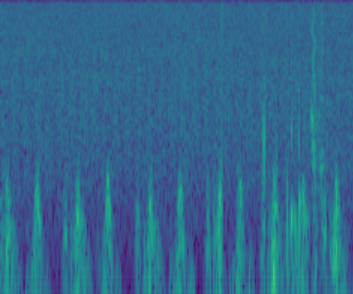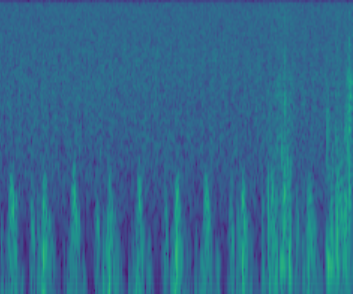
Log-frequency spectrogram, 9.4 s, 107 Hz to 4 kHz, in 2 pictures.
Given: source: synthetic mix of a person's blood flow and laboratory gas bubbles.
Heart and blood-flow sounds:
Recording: Doppler ultrasound of blood flow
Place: precordium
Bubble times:
3.47-3.55 s: bubbles
3.65-3.71 s: bubbles
3.79-4.03 s: bubbles
4.12-4.34 s: bubbles
8.19-8.63 s: bubbles
9.03-9.43 s: bubbles
From the record:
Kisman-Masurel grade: 223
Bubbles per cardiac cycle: several, 3 to 8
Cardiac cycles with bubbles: 10 to 50%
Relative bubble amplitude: loud (0.450 to 0.775)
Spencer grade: 2 (many but less than half of the cardiac periods contain bubble signals, singularly or in groups)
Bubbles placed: anywhere in the cardiac cycle

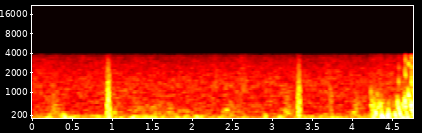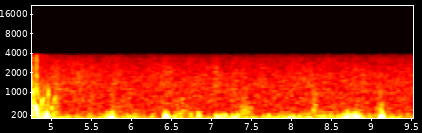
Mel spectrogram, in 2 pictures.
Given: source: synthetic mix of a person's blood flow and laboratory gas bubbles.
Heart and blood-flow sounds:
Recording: Doppler ultrasound of blood flow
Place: subclavian vein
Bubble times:
4.21-5.08 s: bubbles
From the record:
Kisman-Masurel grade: 212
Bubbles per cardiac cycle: several, 3 to 8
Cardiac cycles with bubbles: 1 to 10%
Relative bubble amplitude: moderate (0.250 to 0.450)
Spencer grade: 1 (occasional bubble signal discernible with the cardiac motion signal, with majority of cardiac periods free of bubbles)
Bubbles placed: anywhere in the cardiac cycle

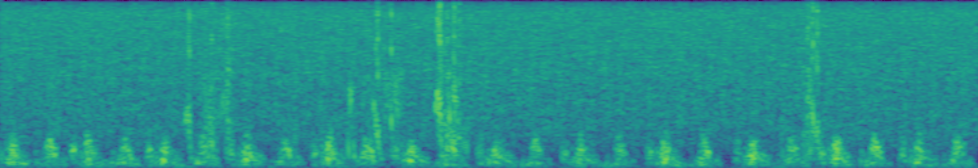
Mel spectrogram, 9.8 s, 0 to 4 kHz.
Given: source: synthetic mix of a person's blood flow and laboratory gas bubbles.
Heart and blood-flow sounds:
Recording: Doppler ultrasound of blood flow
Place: precordium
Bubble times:
1.83-2.33 s: bubbles
3.39-4.05 s: bubbles
4.33-4.74 s: bubbles
7.80-7.86 s: bubbles
8.02-8.25 s: bubbles
From the record:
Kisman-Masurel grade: 221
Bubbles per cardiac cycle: several, 3 to 8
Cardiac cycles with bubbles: 10 to 50%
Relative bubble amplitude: barely perceptible (0.100 to 0.250)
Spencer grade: 2 (many but less than half of the cardiac periods contain bubble signals, singularly or in groups)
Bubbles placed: only in the low amplitude regions of the cardiac cycle

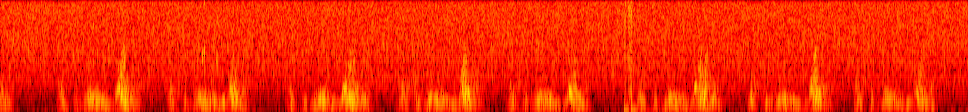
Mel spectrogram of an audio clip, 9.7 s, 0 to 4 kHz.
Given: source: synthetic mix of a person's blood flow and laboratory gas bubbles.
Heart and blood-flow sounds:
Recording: Doppler ultrasound of blood flow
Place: precordium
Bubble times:
2.00-2.22 s: bubbles
From the record:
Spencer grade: 2 (many but less than half of the cardiac periods contain bubble signals, singularly or in groups)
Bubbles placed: only in the low amplitude regions of the cardiac cycle

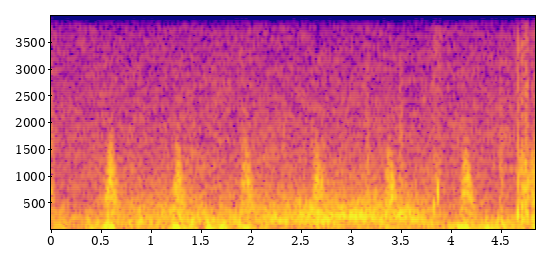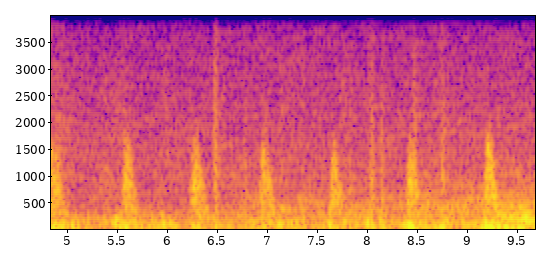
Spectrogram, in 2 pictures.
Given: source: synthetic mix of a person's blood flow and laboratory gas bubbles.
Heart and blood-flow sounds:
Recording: Doppler ultrasound of blood flow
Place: subclavian vein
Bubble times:
3.79-3.90 s: bubbles
4.62-4.88 s: bubbles
From the record:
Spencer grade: 2 (many but less than half of the cardiac periods contain bubble signals, singularly or in groups)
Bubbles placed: anywhere in the cardiac cycle

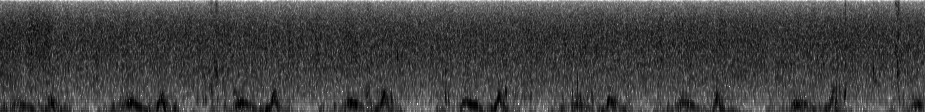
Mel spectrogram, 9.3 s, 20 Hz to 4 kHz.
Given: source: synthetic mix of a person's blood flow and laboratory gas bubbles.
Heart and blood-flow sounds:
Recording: Doppler ultrasound of blood flow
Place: precordium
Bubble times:
1.95-2.22 s: bubbles
2.33-2.43 s: bubbles
3.63-3.75 s: bubbles
3.87-4.04 s: bubbles
4.43-4.54 s: bubbles
5.03-5.11 s: bubbles
5.14-5.34 s: bubbles
5.69-5.98 s: bubbles
8.34-8.51 s: bubbles
8.70-8.79 s: bubbles
8.95-9.04 s: bubbles
From the record:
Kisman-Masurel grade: 232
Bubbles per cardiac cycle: several, 3 to 8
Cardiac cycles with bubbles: 50 to 99%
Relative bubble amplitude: moderate (0.250 to 0.450)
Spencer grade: 3 (all of the cardiac periods contain showers or single bubble signals, but not dominating or overriding the cardiac motion signals)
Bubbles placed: anywhere in the cardiac cycle

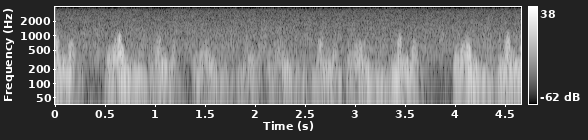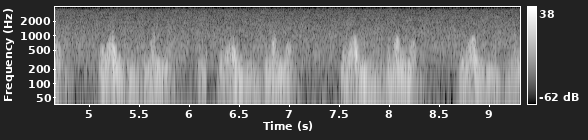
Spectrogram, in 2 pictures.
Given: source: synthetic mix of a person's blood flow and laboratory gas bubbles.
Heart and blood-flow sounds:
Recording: Doppler ultrasound of blood flow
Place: precordium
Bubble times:
no bubbles
From the record:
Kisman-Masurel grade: 000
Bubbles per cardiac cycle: 0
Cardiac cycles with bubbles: 0%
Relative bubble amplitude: no bubbles discernible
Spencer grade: 0 (complete lack of bubble signals)

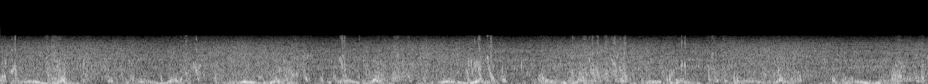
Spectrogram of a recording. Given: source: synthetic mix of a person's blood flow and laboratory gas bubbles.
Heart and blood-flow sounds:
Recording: Doppler ultrasound of blood flow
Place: precordium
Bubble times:
0.00-0.25 s: bubbles
0.44-0.70 s: bubbles
0.77-0.91 s: bubbles
1.00-1.18 s: bubbles
1.21-1.35 s: bubbles
1.57-2.08 s: bubbles
2.12-2.29 s: bubbles
2.57-3.60 s: bubbles
3.62-4.14 s: bubbles
4.21-4.29 s: bubbles
4.63-5.11 s: bubbles
5.19-5.25 s: bubbles
5.31-5.52 s: bubbles
5.67-6.46 s: bubbles
6.61-7.43 s: bubbles
7.61-8.05 s: bubbles
8.29-8.54 s: bubbles
8.89-9.28 s: bubbles
From the record:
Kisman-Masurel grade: 332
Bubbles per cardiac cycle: rolling drumbeat, 9 or more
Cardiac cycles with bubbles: 50 to 99%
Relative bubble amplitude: moderate (0.250 to 0.450)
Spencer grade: 3 (all of the cardiac periods contain showers or single bubble signals, but not dominating or overriding the cardiac motion signals)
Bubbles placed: anywhere in the cardiac cycle

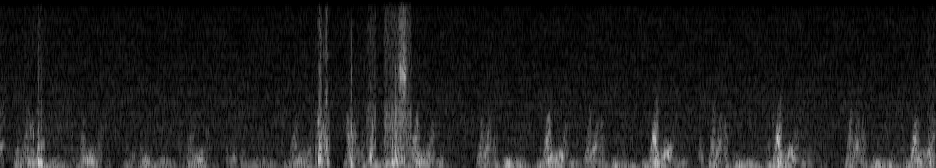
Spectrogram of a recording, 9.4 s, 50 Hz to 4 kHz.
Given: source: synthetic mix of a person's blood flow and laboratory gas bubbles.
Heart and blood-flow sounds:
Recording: Doppler ultrasound of blood flow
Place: precordium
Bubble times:
0.00-0.05 s: bubbles
0.24-0.47 s: bubbles
3.15-3.31 s: bubbles
3.46-3.57 s: bubbles
3.66-3.76 s: bubbles
3.83-4.12 s: bubbles
9.27-9.37 s: bubbles
From the record:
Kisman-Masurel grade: 223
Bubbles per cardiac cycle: several, 3 to 8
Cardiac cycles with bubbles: 10 to 50%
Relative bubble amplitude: loud (0.450 to 0.775)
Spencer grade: 2 (many but less than half of the cardiac periods contain bubble signals, singularly or in groups)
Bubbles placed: only in the low amplitude regions of the cardiac cycle

